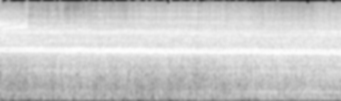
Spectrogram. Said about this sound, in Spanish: El enorme jet particular de Miklos Rogasis, el Albatros, eleva el vuelo desde la pista civil del Cairo.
